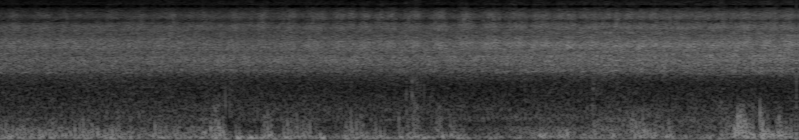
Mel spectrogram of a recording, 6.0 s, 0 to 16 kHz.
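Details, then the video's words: Cicadas calling on an August 2020 morning beside the Okawa River near Sakuranomiya Park, Osaka, Japan: a dense, unbroken high buzzing hiss fills the air, steady in loudness, over faint low footsteps and city rumble. "Walking along the river, with the voice of a cicada"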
